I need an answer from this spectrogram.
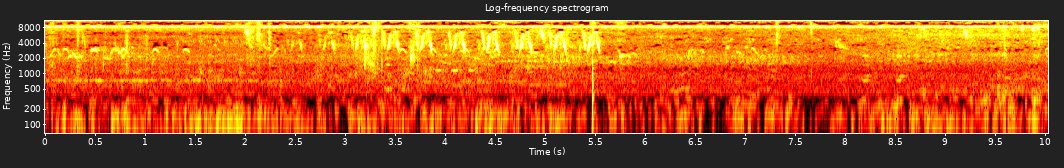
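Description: Small birds chirping, with a quick run of short calls a few seconds in, over a low, uneven rumble.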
